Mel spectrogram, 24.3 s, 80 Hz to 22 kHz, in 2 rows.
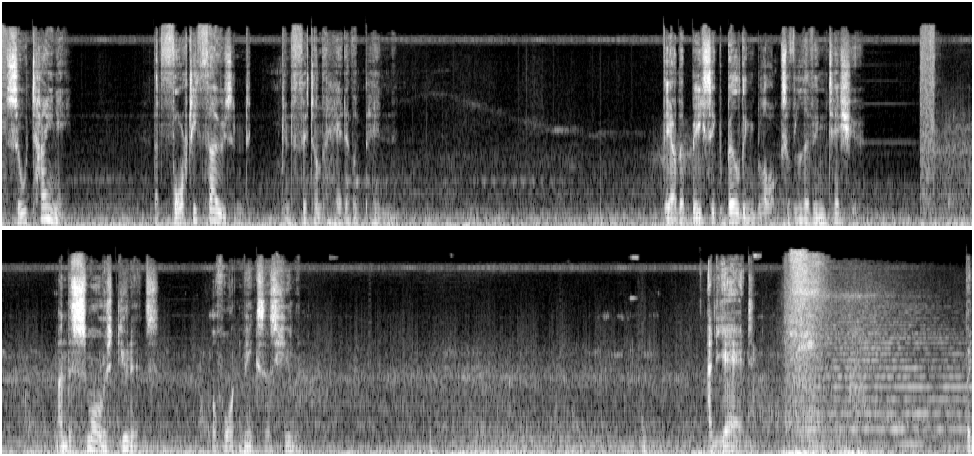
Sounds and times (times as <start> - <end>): Speech: 0.0 - 0.9, 1.9 - 5.0, 8.3 - 10.8, 12.8 - 14.1, 14.7 - 15.9, 20.9 - 21.6.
